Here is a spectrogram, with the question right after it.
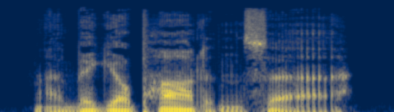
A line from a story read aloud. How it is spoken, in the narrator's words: he said in a sort of hushed voice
